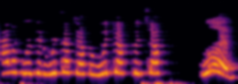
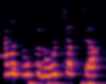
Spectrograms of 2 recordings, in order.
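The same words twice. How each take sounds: First: Fast, higher woodchuck chant; rushed tongue twister. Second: Quick mumbled woodchuck twister; fast and soft. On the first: Child racing through the woodchuck twister. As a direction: rattle it off at speed. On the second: Child trying the twister quickly and softly. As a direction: hurry it under your breath. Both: Shown as a demonstration. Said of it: "You say that?".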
